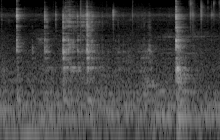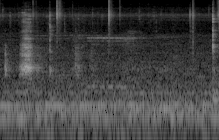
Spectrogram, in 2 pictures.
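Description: Metal spoon scraping and tapping in a metal pan as a lump of ghee is pushed in, a few scattered clicks and soft scrapes.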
